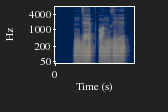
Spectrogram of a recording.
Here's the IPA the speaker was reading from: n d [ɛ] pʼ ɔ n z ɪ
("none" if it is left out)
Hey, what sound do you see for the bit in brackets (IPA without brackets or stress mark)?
ɛ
